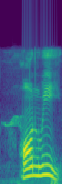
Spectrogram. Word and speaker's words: ennui: Ennui, that is the pronunciation.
